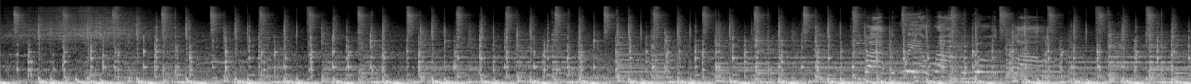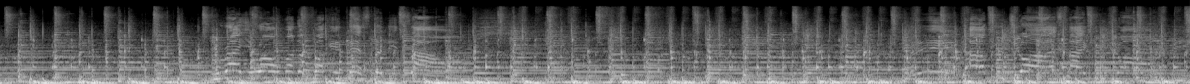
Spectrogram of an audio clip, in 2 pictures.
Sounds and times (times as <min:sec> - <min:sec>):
Music: 0:00.0 - 0:23.8.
